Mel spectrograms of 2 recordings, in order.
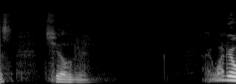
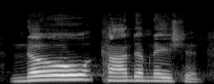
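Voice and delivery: loud, slow, higher-pitched chant; out loud together; 4 semitones higher, 7 dB louder, much slower than usual. Shown as a demonstration. Preacher leading congregation to say it together, out loud. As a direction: lead the crowd, drawing each word out. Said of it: "say it out loud together".

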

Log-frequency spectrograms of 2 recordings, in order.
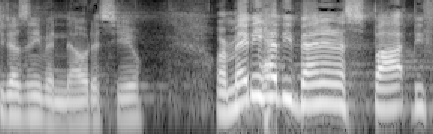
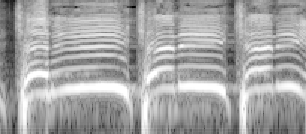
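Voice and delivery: much higher and louder yell across the stands; yelling a name; 14 semitones higher, 10 dB louder, slower than usual. Retold or imitated. Fan yelling from center field to his hero. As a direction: yell for him like a desperate fan. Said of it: "I'm yelling to Kenny Lofton".

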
